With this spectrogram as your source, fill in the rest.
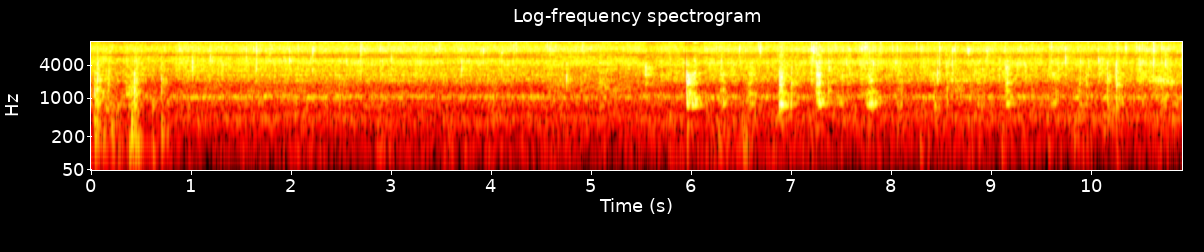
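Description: Garlic sizzles in a pan of cooked lentils and vermicelli with a moderate, steady crackle, broken by scattered stirring clicks and small splashes near the pan.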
